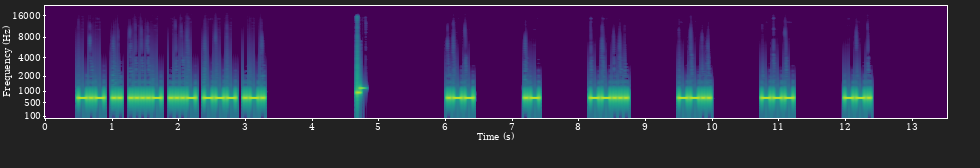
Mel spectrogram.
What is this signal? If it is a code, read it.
Morse code, heard as a keyed tone, about 28 wpm, spaced as for 14 wpm, 700 Hz. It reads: KI4VOR WA7ZOG
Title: USA Call Signs - 6 Characters - 6x Character Spacing - 28wpm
